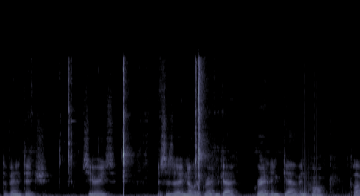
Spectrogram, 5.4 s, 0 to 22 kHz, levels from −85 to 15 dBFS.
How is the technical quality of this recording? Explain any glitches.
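One glitch stands out: processor overload crackle from 4.46 to 5.29 s. The processor repeatedly missed its deadlines for short buffers of around 5 ms, and some thirty of them came out as silence. The hard-edged gaps chop the sound into a gritty, tearing crackle until the load passes.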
